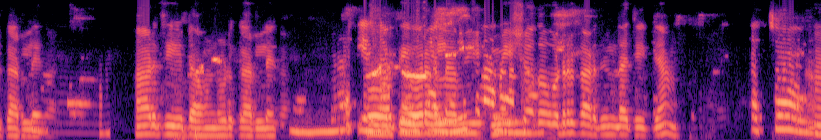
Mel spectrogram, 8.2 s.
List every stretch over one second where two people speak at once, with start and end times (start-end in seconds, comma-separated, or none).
3.7-5.4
